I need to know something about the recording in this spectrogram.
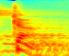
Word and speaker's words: chien: Mais un petit chien, en Normandie, on prononce quin, un petit freluquet de quin qui jappe.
